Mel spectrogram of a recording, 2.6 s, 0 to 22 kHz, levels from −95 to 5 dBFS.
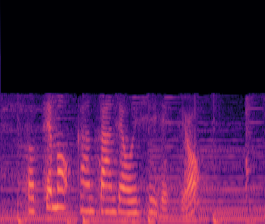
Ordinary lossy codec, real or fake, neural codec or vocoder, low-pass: AAC, 16 kbps; real; none; 7.2 kHz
